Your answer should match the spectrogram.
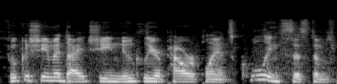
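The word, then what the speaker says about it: Fukushima Daiichi: even worse the fukushima you say it fukushima daichi okay fukushima daichi nuclear power plants cooling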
